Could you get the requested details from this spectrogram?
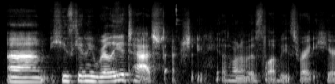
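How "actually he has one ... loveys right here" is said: real whisper, fast and soft; hushed whisper. Real, not acted. Whispering while baby naps.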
